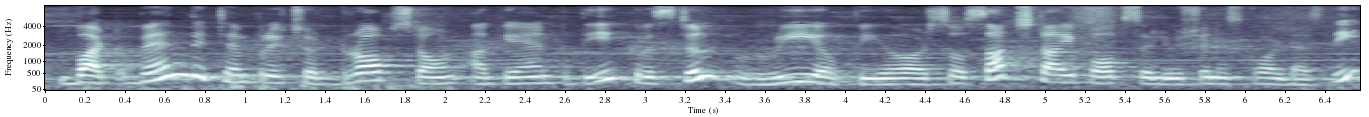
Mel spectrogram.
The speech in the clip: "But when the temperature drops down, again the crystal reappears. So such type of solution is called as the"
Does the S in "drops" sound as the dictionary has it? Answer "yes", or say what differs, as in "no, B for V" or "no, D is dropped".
yes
